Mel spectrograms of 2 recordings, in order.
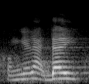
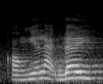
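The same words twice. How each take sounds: The two takes are said the same way.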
